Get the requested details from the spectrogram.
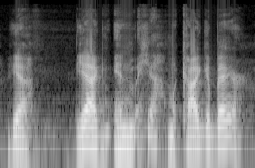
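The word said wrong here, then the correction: Gbayor: Did I say it right? – G silent. – Let's just keep the streak of simple names going here. – Makai Bayer. – Bayer. – Okay. – Like the aspirin.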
